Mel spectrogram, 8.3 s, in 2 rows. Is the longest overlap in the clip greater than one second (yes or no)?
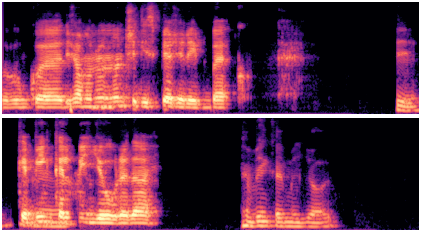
no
